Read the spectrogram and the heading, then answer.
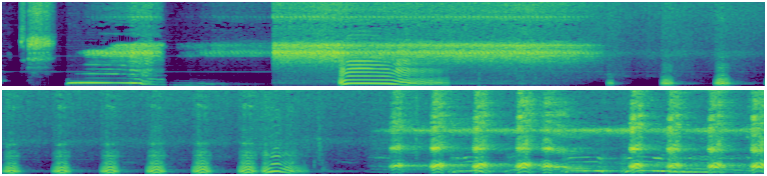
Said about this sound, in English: a couple different owls, all barred Is that just one bird? No, it's a couple of them, and I think this one, what you're hearing now is juveniles. They're probably begging for food, but they make a lot of different sounds.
